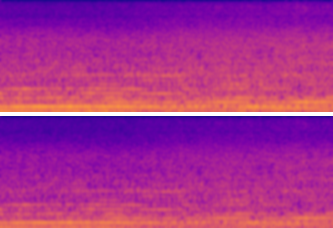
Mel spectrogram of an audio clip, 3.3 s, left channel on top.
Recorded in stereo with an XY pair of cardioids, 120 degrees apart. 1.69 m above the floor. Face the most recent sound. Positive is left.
turn(degrees=30)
